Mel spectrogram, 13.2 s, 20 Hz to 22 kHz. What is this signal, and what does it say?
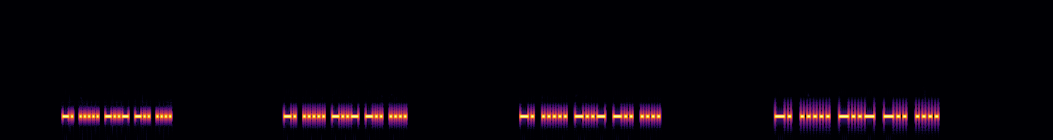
Morse code, heard as a keyed tone, about 36 wpm, 700 Hz. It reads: N5XDH N5XDH N5XDH N5XDH
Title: Speed Racing - USA 1x3 Call Signs 30wpm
